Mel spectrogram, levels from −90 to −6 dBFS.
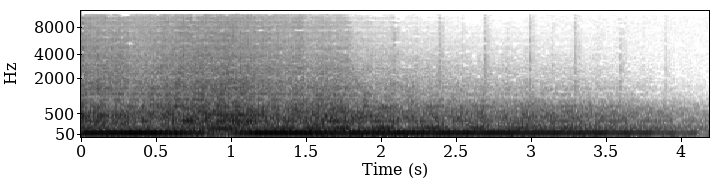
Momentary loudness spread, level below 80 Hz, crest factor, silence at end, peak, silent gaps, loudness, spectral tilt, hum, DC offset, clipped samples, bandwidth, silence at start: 9 LU; -22 dBFS; 10 dB; 0.05 s; -4 dBFS; none; -17 LUFS; -7.5 dB/octave; none; under 0.1%; under 0.1%; 10.5 kHz; 0 s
